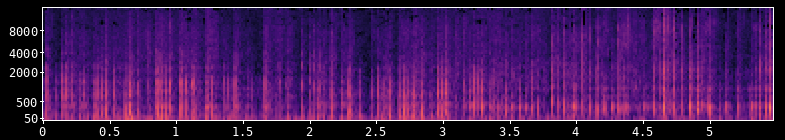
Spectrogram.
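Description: A paperback novel, "The Twins," with a glossy card cover and a solid paper block, is held up while fingertips tap rapidly on the cover and grip it. The result is a fast, continuous stream of dull, crackly taps that are mostly low and warm, with little brightness, and each tap dies away almost instantly.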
